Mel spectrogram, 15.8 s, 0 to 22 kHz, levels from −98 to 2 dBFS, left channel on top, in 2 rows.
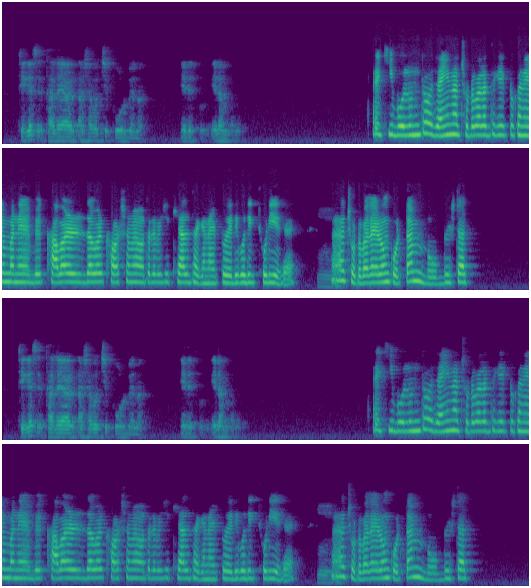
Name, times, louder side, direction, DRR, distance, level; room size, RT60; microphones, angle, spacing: voice 1, 0.2-2.1 2.7-3.6 12.6-12.9, right 1 dB, 70° right, 1.8 m, -46 dB
voice 2, 5.6-12.3 12.8-14.9, left 6 dB, 90° left, 0.5 m, -28 dB
11.0 x 3.7 x 7.1 m
head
